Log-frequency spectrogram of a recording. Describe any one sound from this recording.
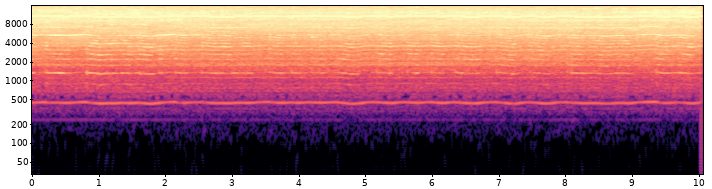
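A small rotary tool whines at high speed as it grinds into wood.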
